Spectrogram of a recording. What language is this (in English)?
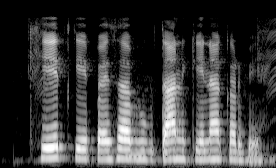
Magahi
